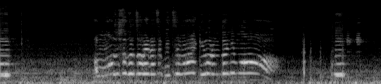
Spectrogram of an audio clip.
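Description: A young woman speaks close by, muffled by a face mask.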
